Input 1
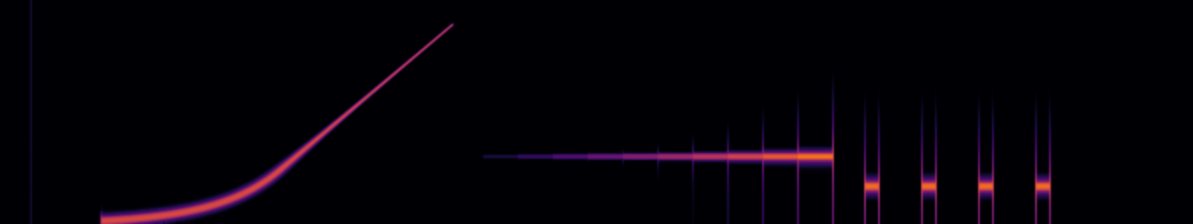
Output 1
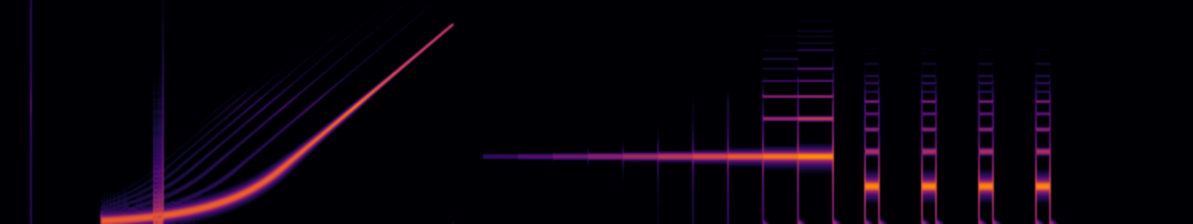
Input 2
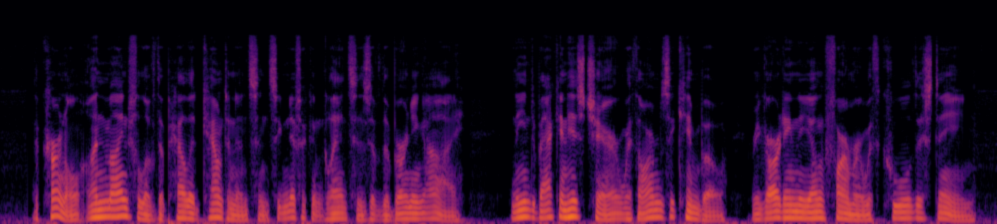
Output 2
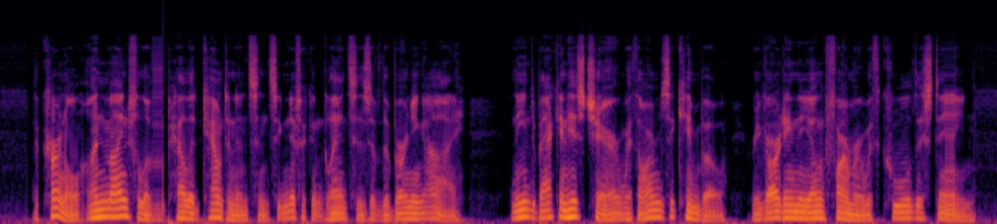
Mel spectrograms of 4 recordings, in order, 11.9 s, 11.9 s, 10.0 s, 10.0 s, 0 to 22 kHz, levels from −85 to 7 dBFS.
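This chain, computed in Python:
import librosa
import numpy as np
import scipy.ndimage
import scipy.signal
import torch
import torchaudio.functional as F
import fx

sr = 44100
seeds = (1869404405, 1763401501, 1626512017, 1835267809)

p1 = fx.clip_asym(x, sr, top_db=-32.5, bottom_db=-18.0)
p2 = x + (p1 * librosa.db_to_amplitude(-9.0))
p3 = fx.peak_eq(p2, sr, hz=3200.0, db=9.0, octaves=0.93)
p4 = fx.buffer_glitch(p3, sr, at_s=(1.52, 9.44), block=512, repeats=8)
y = p4 * librosa.db_to_amplitude(3.5)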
